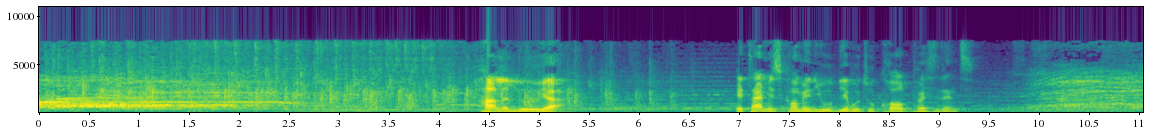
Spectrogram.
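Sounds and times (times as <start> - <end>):
audience clapping and cheering: 0.0 - 6.9, 10.0 - 11.0
speech: 4.4 - 5.4, 7.0 - 9.4.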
